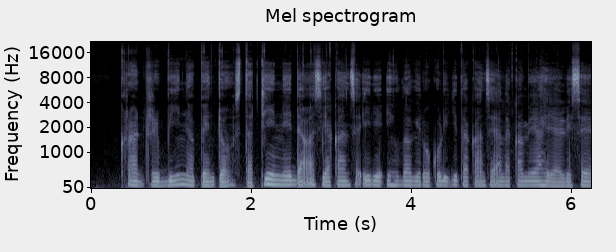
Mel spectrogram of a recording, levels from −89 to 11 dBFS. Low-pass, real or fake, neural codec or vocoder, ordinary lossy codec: none; real; none; none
